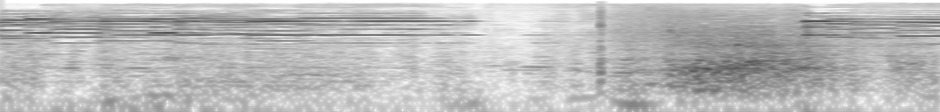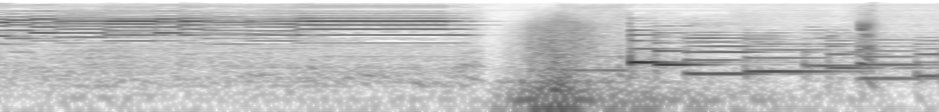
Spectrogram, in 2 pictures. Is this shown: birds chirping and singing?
no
